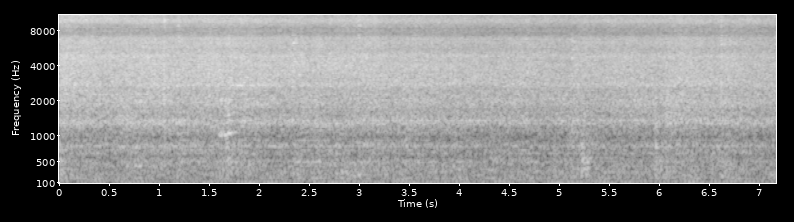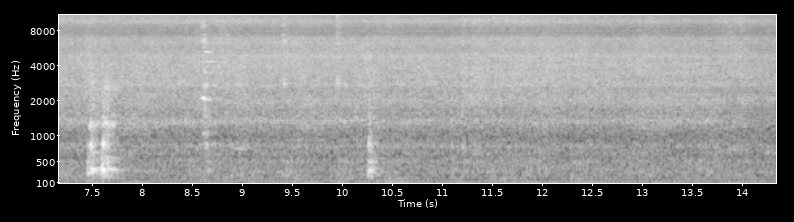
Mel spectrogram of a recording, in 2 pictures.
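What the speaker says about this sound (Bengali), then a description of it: "লোটে মাছটা দিয়ে আগে খুব ভালোভাবে মিশিয়ে নেব" Bombay duck (lote fish) sizzles steadily in a pan, a constant broadband hiss with a few soft scrapes of stirring partway through; no talking.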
